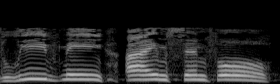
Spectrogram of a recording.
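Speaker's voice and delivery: high, loud, drawn-out plea; anguished cry. Acted. Peter falling at Jesus' knees, anguished cry. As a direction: cry it out like a preacher acting repentance.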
